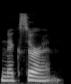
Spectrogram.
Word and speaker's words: Nyxiryn: After a lot of back and forth, we settled on Nixarin, pronounced Nixurin.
